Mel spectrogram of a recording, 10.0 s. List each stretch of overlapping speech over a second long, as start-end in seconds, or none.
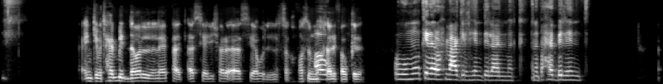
none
